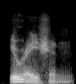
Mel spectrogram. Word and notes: Eurasian: American English

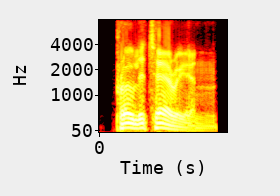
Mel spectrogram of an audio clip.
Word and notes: proletarian: British English

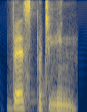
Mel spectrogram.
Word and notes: vespertine: Indian

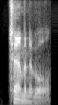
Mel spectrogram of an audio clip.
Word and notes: terminable: British English

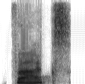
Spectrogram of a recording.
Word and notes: fax: Indian

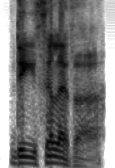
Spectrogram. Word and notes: diethyl ether: British English

